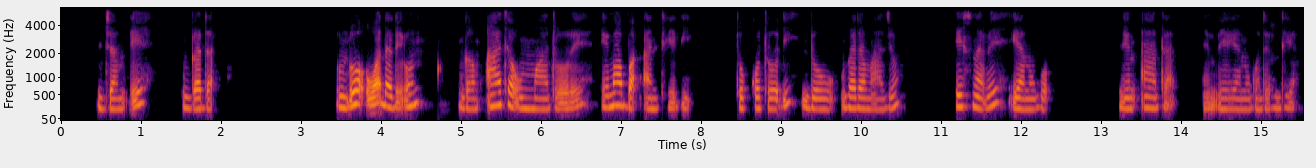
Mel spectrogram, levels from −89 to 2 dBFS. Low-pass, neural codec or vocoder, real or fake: 5.4 kHz; codec, 44.1 kHz, 7.8 kbps, DAC; fake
